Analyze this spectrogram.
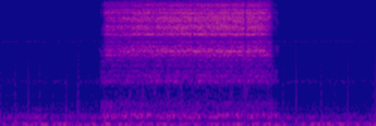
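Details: Young wild barn owl in a monitored nest box, siblings competing for food: one harsh, breathy hissing screech of almost one second, starting and stopping abruptly, with faint clicks around it.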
